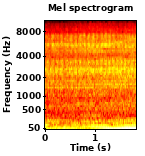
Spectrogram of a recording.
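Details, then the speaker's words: Mercedes Sprinter diesel after injector replacement, warmed to temperature, running the Autel Maxisys injector coding and idle calibration, which takes about 20–30 minutes: deep steady rumble that climbs in speed on its own. Normal automatic revving; owner hopes it cures the fault. "it's revving it without me doing anything. This procedure does go on for a good 30 minutes."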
